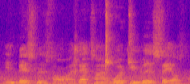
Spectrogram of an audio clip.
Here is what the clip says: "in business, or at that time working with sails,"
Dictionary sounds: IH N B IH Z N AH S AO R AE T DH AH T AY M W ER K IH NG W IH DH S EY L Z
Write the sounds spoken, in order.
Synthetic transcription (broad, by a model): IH N B IH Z N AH S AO L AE T DH AH T AY M W ER K IH NG W IH DH S EY L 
